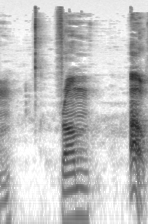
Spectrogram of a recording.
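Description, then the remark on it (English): A single soft, sharp click of a computer mouse as someone clicks on a link, in a quiet moment, followed by someone speaking. “I now clicked on the chartable link.”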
